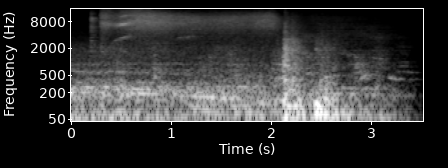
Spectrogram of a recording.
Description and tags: S-bahn train door opening. Recorded Sept 3 2018 in Berlin, DE with Zoom H4N.
open, berlin, platform, opening, bahn, german, Door, station, Train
